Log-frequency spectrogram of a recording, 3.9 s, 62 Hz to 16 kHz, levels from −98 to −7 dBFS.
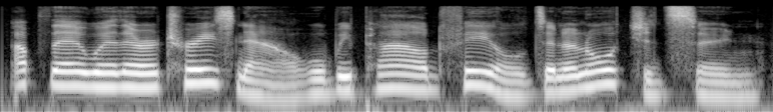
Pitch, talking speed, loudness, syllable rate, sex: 185 Hz, 235 wpm, -16 LUFS, 5.6 syllables/s, female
